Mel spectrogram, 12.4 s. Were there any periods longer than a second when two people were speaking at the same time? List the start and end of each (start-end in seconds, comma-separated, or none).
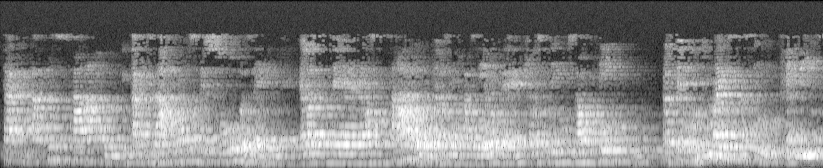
none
